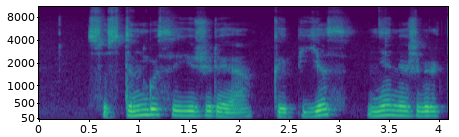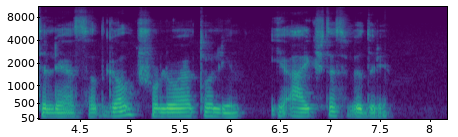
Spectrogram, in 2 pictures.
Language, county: Lithuanian, Šiauliai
